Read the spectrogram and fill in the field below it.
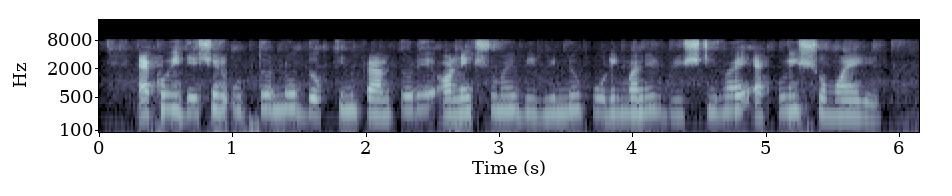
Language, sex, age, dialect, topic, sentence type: Bengali, female, 25-30, Western, agriculture, statement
